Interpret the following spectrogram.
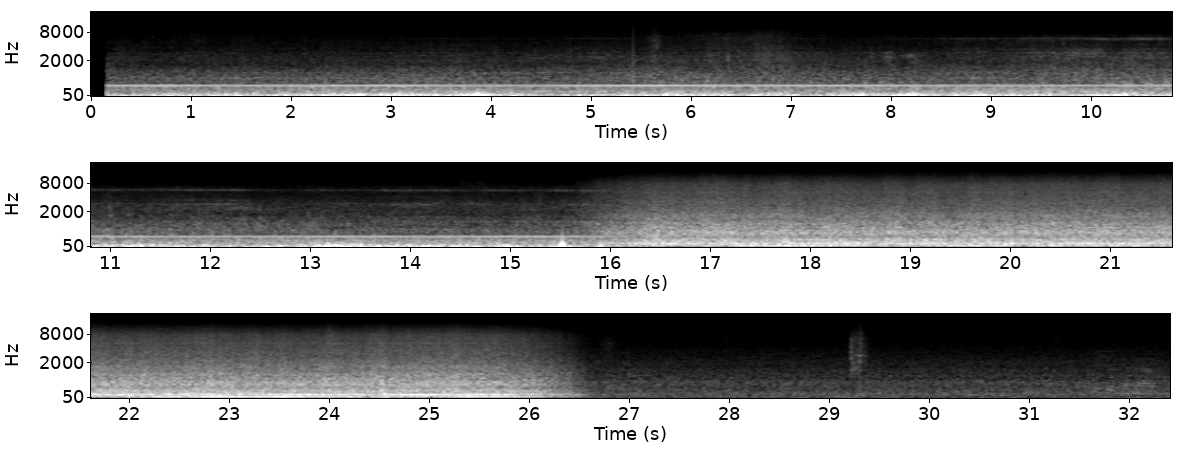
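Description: A high-speed catamaran at sea: at first a heavy, gusty low rumble of wind over the microphone with a steady hum, then from about halfway a dense rush of spray and engine noise over a low hum as the vessel runs at speed. It cuts off abruptly near the end to a much quieter background.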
